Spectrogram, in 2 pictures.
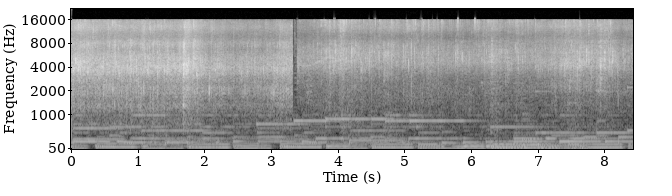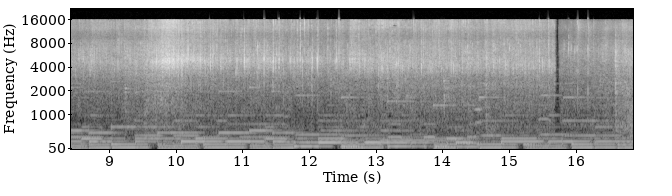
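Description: Oil sizzling in a kadhai as boiled semolina balls are stir-fried and turned with a wooden spatula, the sizzle swelling briefly about ten seconds in. Light background music plays underneath.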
